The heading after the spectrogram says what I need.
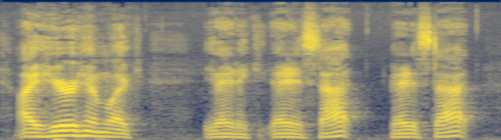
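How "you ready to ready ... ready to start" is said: put-on Australian accent. Retelling what the sound engineer said before the show: imitating an Australian accent. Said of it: "In his Australian accent".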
